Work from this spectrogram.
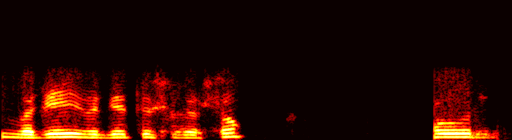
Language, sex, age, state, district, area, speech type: Punjabi, male, 18-30, Punjab, Ludhiana, urban, conversation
